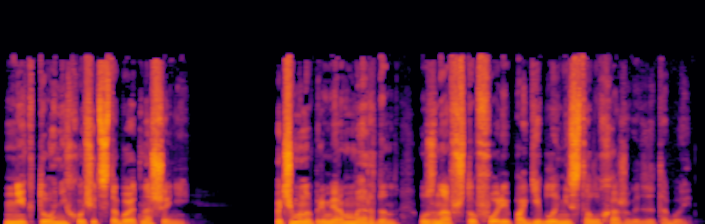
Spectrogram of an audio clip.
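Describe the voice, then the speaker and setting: A man's voice: fairly low pitch, sing-song, a little fast, a little mellow, no echo, studio quality. A man reading the mocking, lecturing inner voice of a young woman in an audiobook.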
